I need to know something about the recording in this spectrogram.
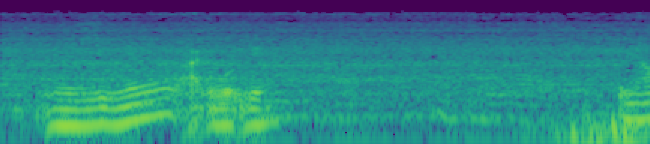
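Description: A man's low, drawn-out wordless exclamation, rising in pitch over about a second and a half, followed by quiet room tone.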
